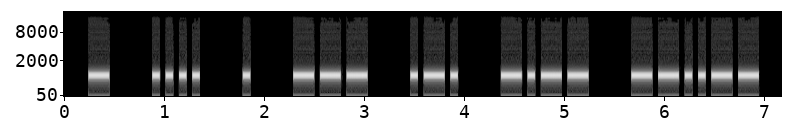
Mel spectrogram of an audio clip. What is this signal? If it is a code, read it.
Morse code, heard as a keyed tone, about 18 wpm, spaced as for 12 wpm, 1000 Hz. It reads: THEORY,
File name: qotdfiles / 12wpm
